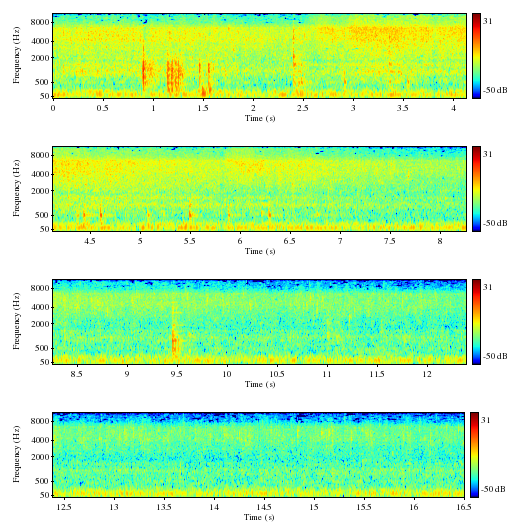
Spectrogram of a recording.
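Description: Chopped bird's eye chillies, onion and garlic sizzling in hot oil in a wok as they are stirred with a wooden spatula. The sizzle swells a few seconds in, then settles to a steadier, softer frying, with a few light knocks near the start and one more about nine seconds in.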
